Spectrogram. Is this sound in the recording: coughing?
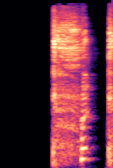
yes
